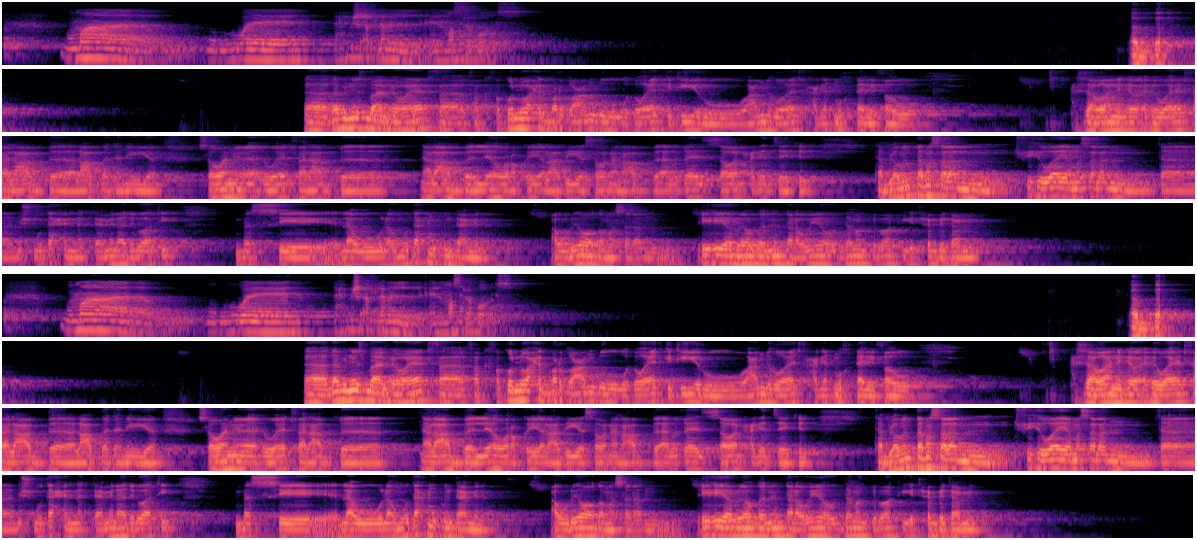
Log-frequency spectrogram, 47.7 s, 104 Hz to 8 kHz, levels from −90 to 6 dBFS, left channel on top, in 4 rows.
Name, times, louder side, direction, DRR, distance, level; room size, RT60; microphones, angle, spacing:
voice 1, 0.1-3.0 3.3-5.1, right 2 dB, 85° right, 3 dB, 1.9 m, -31 dB
voice 2, 11.3-11.6 14.9-21.0 22.6-27.7 28.0-37.8 38.1-40.7 41.3-45.6, right 2 dB, 40° right, 9 dB, 0.6 m, -24 dB
18.0 x 6.8 x 6.6 m, 1.5 s
head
